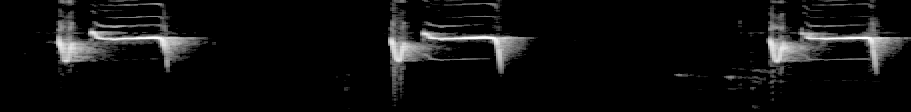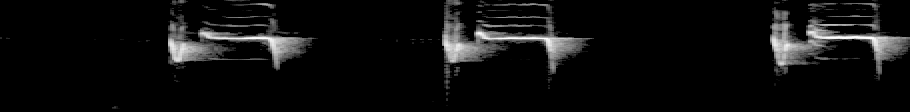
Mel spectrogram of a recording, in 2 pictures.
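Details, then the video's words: A Scarlet-backed Flowerpecker sings six sharp, very high notes with a brief falling tail, repeated about every one and a half seconds against a quiet background. "Tiếng chim Sâu Đầu Đỏ hót"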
